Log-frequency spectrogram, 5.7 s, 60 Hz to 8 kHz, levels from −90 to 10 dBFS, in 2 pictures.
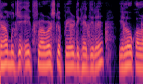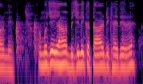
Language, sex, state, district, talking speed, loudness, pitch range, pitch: Hindi, male, Arunachal Pradesh, Longding, 250 wpm, -17 LUFS, 165-185 Hz, 175 Hz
